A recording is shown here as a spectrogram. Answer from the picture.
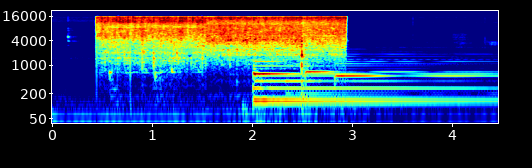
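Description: Food sizzling in hot oil in a frying pan, a dense hiss that starts abruptly about half a second in and cuts off suddenly about three seconds in. Piano music comes in about two seconds in and carries on.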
